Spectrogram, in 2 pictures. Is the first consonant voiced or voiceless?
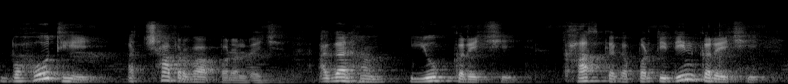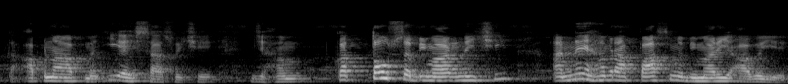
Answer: voiced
